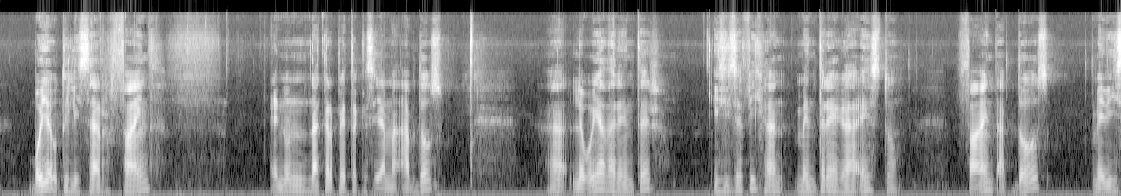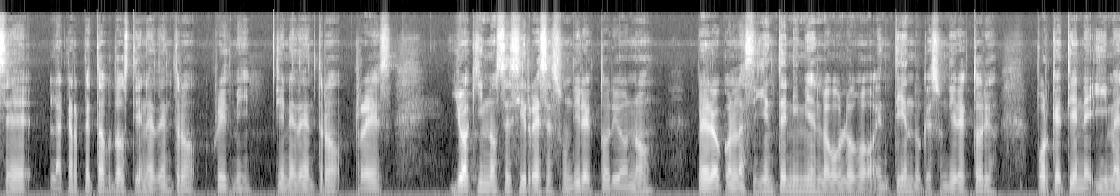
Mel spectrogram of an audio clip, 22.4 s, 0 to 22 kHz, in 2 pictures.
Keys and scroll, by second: 0.8-3.2 typing, 6.2 Return.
